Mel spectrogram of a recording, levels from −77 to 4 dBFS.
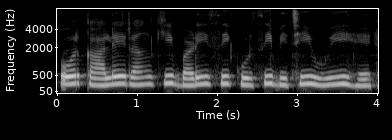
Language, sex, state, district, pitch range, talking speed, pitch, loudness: Hindi, female, Uttar Pradesh, Deoria, 200-235 Hz, 150 wpm, 225 Hz, -24 LUFS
